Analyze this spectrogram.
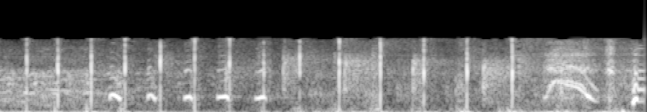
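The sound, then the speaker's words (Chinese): A burst of audience applause: many sharp, irregular claps overlapping in a steady patter for about three seconds, with faint voices murmuring underneath. “可是你要知道哦，我可能有几个字讲得不好，可是其他都讲得很好，我们要不要给他一个鼓掌？”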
